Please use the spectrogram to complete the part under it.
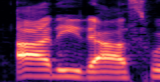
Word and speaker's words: Adidas: Like, the pronunciation is Adidas, which is a conversation that I had with Brett when he first moved here.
